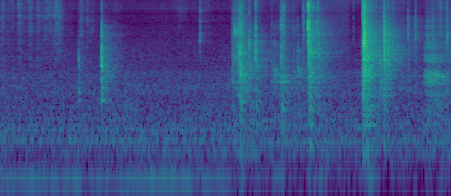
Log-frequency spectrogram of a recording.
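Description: Scattered clicks and short scratchy rustles of a marker and paper being handled on a desk, the sharpest a single tap a little before the end.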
